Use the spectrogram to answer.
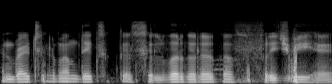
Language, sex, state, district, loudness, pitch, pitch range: Hindi, male, Chandigarh, Chandigarh, -20 LUFS, 120 Hz, 115-125 Hz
